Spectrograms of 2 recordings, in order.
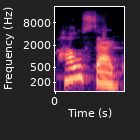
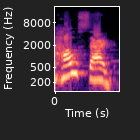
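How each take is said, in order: First: It is said in a sad, sorrowful tone. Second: It is said in a happy, cheerful tone. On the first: The speaker calls it right. "यहाँ पे हम दुख का भाव प्रकट करें तो हम बोलेंगे" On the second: The speaker calls it wrong. "हम ये नहीं बोलेंगे"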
